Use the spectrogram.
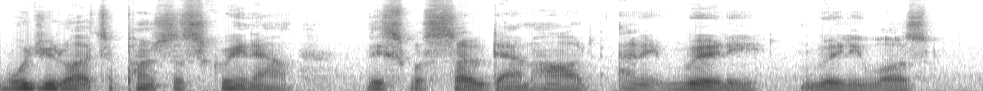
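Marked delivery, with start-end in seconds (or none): none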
